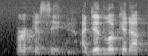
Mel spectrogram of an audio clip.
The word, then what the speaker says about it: Perkasie: Perkasie.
